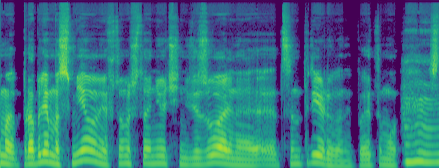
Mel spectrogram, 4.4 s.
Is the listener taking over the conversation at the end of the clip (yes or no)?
yes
